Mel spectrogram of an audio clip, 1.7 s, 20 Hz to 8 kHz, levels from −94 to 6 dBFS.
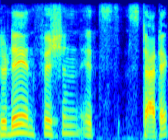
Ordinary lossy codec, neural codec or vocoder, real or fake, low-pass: AAC, 48 kbps; none; real; 7.2 kHz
